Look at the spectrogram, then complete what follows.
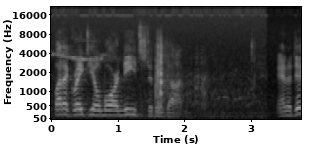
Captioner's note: firecracker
